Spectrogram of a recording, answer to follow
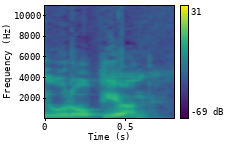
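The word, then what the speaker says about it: European: वैसे वैसे बहुत सारा ऐसा चीज़ है कि आप उसका उपयोग करेंगे, जैसे कि यूरोपियन, यूरोपियन, यूरोपियन, यहाँ पे यू, चाहे यहाँ पे लेते हैं एम्पायर, एम्पायर।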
